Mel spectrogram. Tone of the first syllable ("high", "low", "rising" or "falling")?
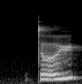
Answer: rising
